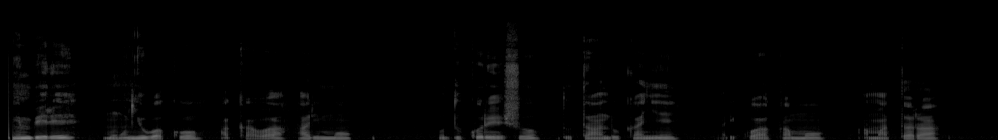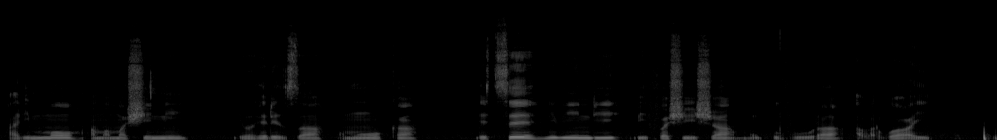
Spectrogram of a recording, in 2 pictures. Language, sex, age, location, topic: Kinyarwanda, male, 25-35, Kigali, health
